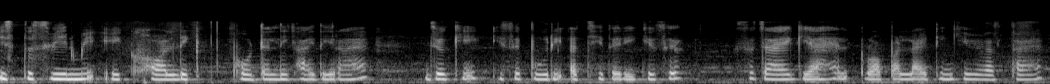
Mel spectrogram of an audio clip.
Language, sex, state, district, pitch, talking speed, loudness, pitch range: Hindi, female, Bihar, Begusarai, 240 Hz, 150 wpm, -17 LUFS, 230-255 Hz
